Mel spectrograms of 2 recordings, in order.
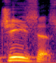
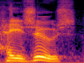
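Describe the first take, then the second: First: The opening J sound is clearly pronounced. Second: The opening J sound is nearly silent. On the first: "we read it Jesus" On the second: "the J is more silent"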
